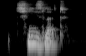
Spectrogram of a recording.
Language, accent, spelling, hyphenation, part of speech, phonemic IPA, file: English, Southern England, cheeselet, cheese‧let, noun, /ˈt͡ʃiːzlɪt/, LL-Q1860 (eng)-cheeselet.wav
- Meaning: 1. A small, usually roundish lump of cheese; a baby cheese; specifically, a particular type made with sheep's milk in Malta 2. A baked dish of bread and cheese covered with a mixture of eggs and milk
